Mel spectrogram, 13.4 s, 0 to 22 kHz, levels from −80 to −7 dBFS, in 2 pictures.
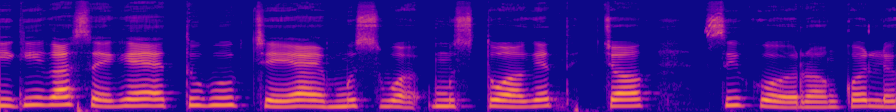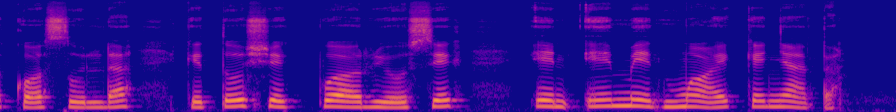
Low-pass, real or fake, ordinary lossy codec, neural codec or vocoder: none; real; none; none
